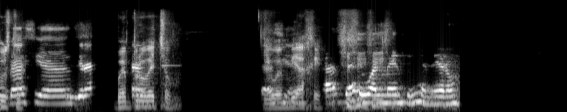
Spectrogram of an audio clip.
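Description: A middle-aged man speaks with animation over an online call.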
